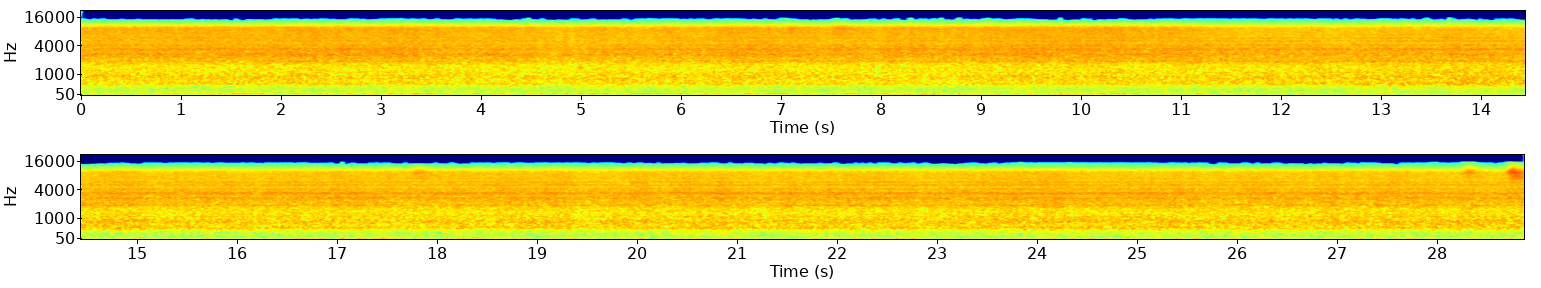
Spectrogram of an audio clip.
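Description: Steady rushing roar of a Taiwan Railway ordinary-class passenger coach running at speed, heard from inside the carriage, with the echo of a tunnel. A few faint clicks come near the end.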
